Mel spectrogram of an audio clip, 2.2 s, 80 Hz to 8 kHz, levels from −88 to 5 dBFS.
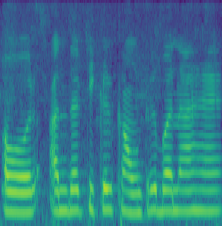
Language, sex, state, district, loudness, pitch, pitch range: Hindi, female, Punjab, Pathankot, -17 LUFS, 225 Hz, 220-230 Hz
